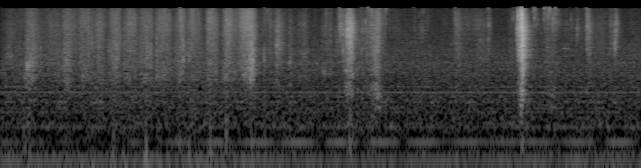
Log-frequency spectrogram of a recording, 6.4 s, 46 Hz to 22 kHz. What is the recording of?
Small woman's wrist brace with (2) velcro latches applied and fastened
